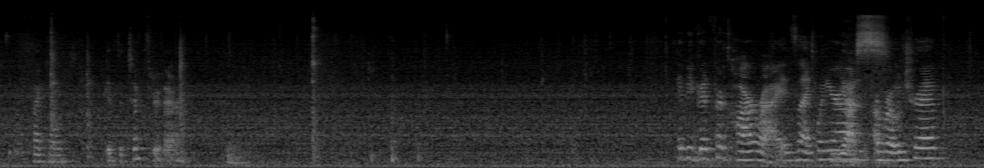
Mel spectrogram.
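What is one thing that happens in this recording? A seam ripper snips and scratches at fabric threads.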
